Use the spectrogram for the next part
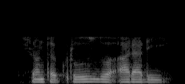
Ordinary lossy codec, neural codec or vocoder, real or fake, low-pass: AAC, 16 kbps; autoencoder, 48 kHz, 128 numbers a frame, DAC-VAE, trained on Japanese speech; fake; 3.6 kHz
